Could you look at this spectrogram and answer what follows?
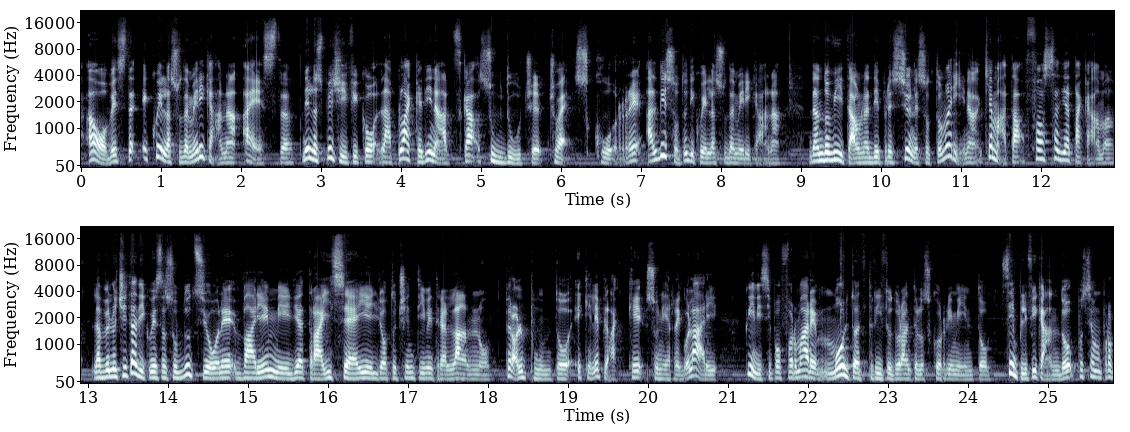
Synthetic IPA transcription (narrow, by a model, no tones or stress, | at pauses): ʔaɔvest̪ɛkːwelːasud̪ameɾika̰ːnaʔaɛ̰st̪nelːospet͡ʃiːfikolaplakːad̪inat̪skasubd̪uːt͡ʃet͡ʃoɛ̰skʰorːeʔald̪isot̪ːod̪ikwelːasud̪ameɾika̰ːna | d̪and̪oviːt̪aunad̪epɾesːjoːnesot̪ːomaɾḭːna̰kjama̰ːt̪afɔsːad̪iat̪ːaka̰ːmalavelot͡ʃit̪ad̪ːikwest̪asubd̪ut̪sːjoːnevaːɾjaimːɛːd̪jat̪ɾaisɛjeʎːɔt̪ːot͡ʃent̪iːmet̪ɾialːanːopeɾɔilpunt̪oʔɛkːelːepla̰kːesoːnoirːeɡolaːɾi | kwind̪isipwɔfːormaːɾemolt̪oalt̪ɾit̪ːod̪uɾant̪eloskorːiment̪osemplifika̰nd̪oposːjaːmopɾɔ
